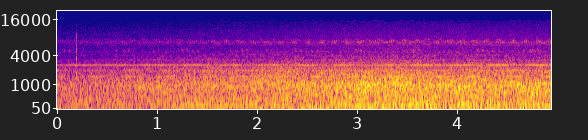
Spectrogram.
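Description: Diesel locomotives of a freight train approaching at low speed, their engine noise growing steadily louder.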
